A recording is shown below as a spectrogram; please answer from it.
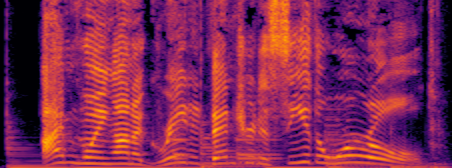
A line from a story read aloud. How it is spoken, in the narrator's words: Penry shouted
